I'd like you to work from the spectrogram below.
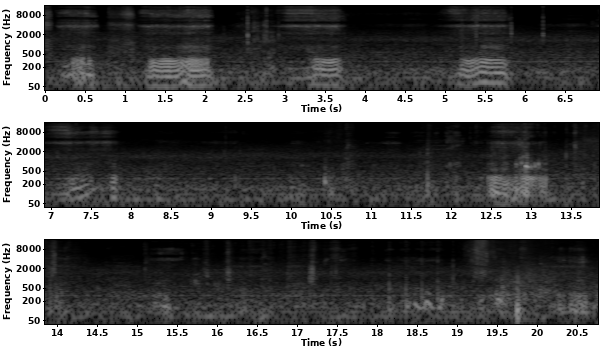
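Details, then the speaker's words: A bulldog snoring with loud, irregular snorting snores, rattling breaths and snuffles. "You're snoring."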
